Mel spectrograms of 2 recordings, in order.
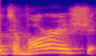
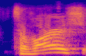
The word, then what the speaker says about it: Tavarish: what what that means so tavaresh um actually it's phonetically incorrect um tavaresh in Russian means like comrade or friend or like Jude you know that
